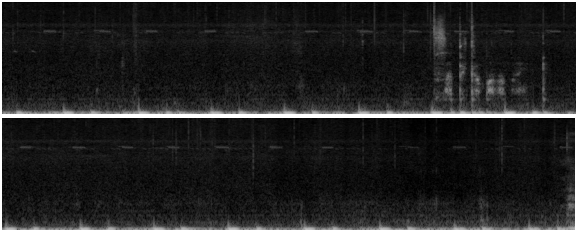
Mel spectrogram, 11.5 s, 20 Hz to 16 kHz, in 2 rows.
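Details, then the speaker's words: Normal heartbeat: regular low thumps at about 80 a minute, with a brief murmur of quiet voice. "it's like hearing how solid your heartbeat is. Can let you put my anxiety out for a bit."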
